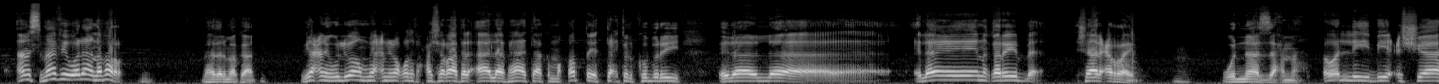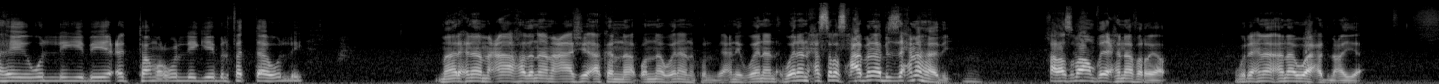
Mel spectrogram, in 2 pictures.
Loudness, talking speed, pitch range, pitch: -21 LUFS, 125 wpm, 125-175 Hz, 155 Hz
